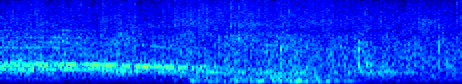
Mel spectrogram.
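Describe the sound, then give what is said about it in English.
Audience applause after a live musical performance: a steady wash of clapping from a crowd that eases off slightly toward the end. “How about a big hand for Trey Corley in the Music City Connection with the great music tonight.”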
